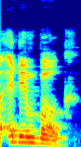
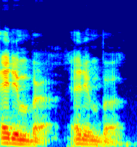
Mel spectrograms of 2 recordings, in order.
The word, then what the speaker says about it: Edinburgh: They go Edinburgh. Bug go bite you. No, it's not Edinburgh, but Edinburgh.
